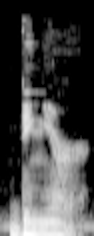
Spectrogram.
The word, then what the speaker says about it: Dingir: He said it was an old Sumerian sign called Dingir. She pronounced it like danger, but with two eyes.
